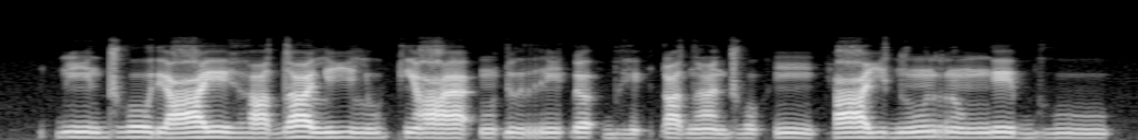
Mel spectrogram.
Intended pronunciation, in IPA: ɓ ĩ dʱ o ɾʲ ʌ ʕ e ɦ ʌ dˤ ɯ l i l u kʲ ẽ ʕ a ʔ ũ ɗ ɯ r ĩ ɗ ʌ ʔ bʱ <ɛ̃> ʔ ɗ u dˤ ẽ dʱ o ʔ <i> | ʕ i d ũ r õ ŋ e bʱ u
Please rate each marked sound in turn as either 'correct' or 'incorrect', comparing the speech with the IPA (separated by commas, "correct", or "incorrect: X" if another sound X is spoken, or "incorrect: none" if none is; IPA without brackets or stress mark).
incorrect: ẽ, incorrect: ĩ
